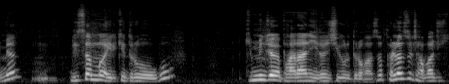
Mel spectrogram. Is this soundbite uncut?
yes; 0 cuts

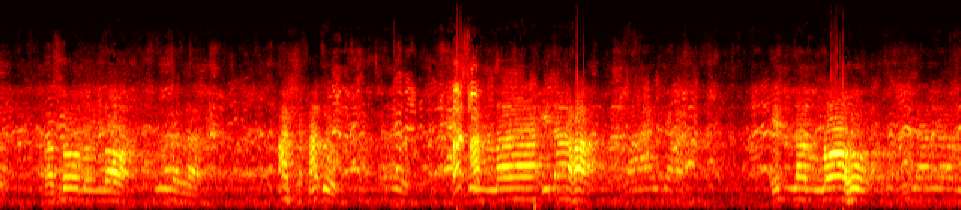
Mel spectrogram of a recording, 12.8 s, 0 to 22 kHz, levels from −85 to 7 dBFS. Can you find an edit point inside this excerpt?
no; 0 cuts

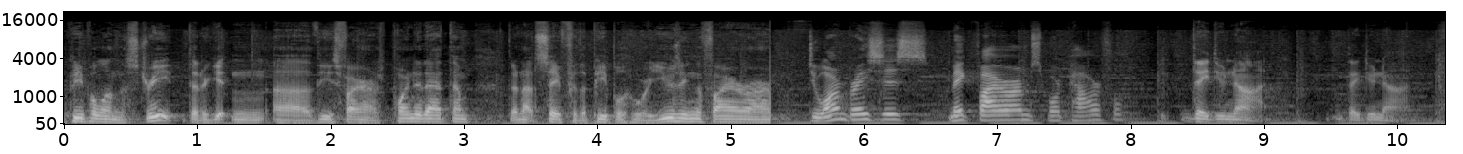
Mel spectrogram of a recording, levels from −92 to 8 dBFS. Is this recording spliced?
no; 0 cuts

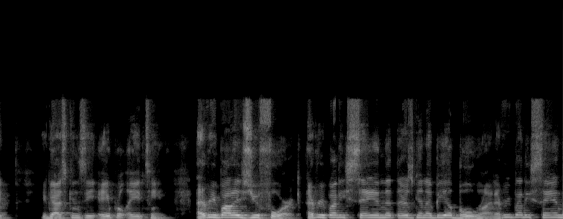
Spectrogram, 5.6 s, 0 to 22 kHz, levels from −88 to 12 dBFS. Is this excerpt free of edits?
yes; 0 cuts

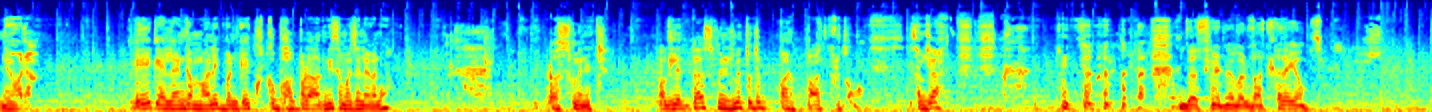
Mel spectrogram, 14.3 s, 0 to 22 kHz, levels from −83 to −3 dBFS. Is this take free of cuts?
yes; 0 cuts

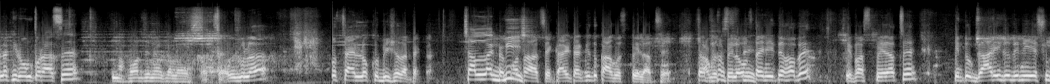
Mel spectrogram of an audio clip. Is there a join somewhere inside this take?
yes; 1 cut; at 3.3 s

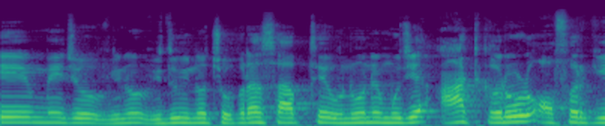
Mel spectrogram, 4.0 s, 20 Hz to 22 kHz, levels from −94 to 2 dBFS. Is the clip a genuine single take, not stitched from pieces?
yes; 0 cuts

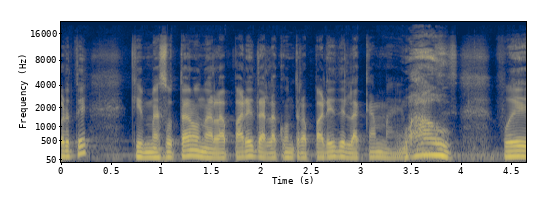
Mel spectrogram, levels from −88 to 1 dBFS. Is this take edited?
no; 0 cuts

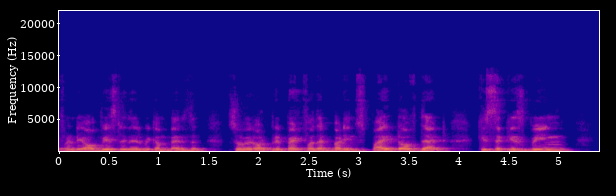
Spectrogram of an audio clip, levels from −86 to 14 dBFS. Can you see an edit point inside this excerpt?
no; 0 cuts

